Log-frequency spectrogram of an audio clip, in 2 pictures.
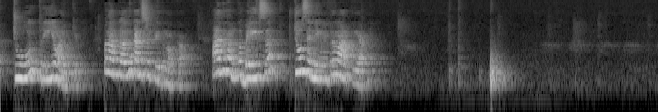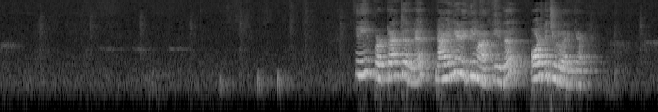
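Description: A young girl speaks calmly and clearly into a close microphone.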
